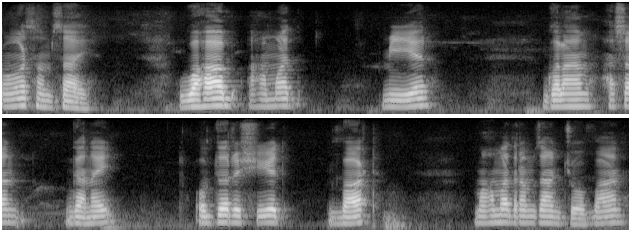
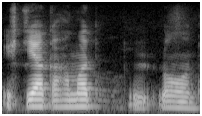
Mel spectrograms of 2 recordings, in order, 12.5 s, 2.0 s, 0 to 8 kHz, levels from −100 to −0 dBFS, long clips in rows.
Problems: none marked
